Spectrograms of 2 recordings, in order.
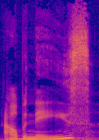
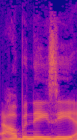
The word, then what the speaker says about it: Albanese: Albanese, which should actually be pronounced Albanese, he happily accepts the Aussie version of Albanese and we're going with it, was raised by his single mother, Marianne.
